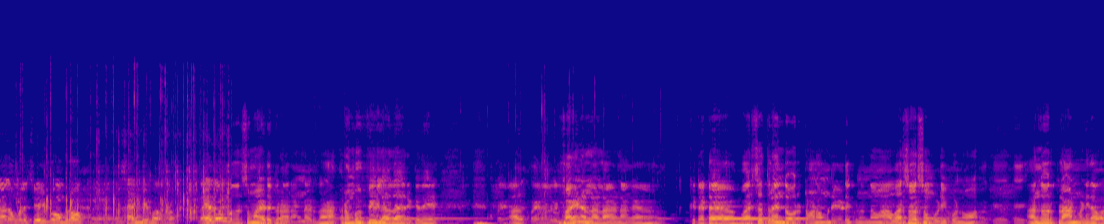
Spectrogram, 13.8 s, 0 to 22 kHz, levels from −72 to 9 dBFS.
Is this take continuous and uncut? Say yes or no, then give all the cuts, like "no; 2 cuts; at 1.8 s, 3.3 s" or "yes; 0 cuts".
no; 1 cut; at 2.8 s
